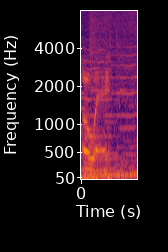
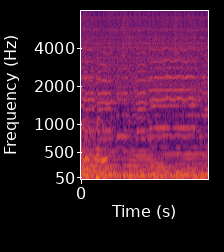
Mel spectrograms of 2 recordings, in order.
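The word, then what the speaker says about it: Ōe: Don't come correcting me that it's pronounced Mount Oe. Because I will always call it Mount Uwu.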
